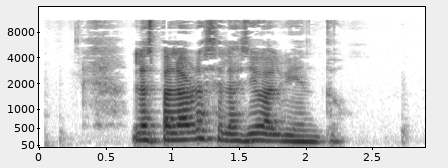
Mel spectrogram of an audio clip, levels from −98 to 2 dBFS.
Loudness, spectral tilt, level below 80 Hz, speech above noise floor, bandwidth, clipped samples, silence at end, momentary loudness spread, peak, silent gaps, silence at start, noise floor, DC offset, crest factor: -19 LUFS; -5 dB/octave; -60 dBFS; 44 dB; 11.5 kHz; under 0.1%; 0.65 s; 9 LU; -2 dBFS; none; 0.4 s; -63 dBFS; under 0.1%; 20 dB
